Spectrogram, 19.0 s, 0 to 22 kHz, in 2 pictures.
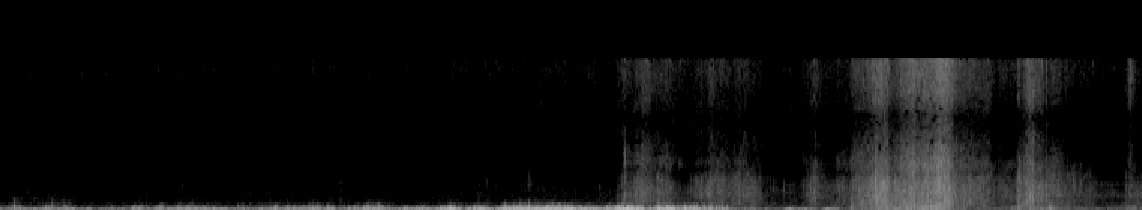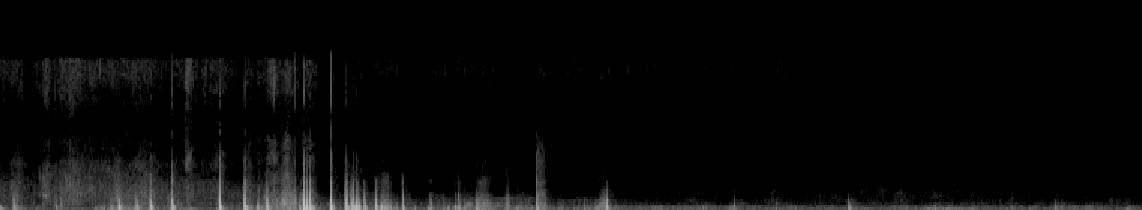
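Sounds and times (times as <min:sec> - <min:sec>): low microphone rumble: 0:00.0 - 0:18.9
footsteps crunching through brush: 0:05.1 - 0:14.0
twigs and leaves crackling: 0:05.2 - 0:13.9.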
